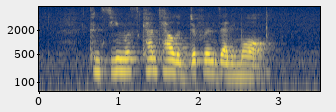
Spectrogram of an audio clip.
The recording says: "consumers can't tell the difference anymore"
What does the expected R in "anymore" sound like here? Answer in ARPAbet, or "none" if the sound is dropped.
R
